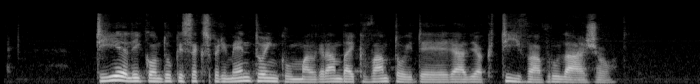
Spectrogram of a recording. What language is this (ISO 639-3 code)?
epo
